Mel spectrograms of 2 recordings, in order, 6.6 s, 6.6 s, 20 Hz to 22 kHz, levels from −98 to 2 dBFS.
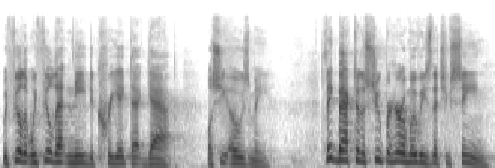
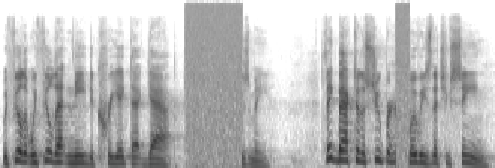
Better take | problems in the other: first | audio cutting out; filled with static; at 2.5 s for 1 s and at 5.5 s

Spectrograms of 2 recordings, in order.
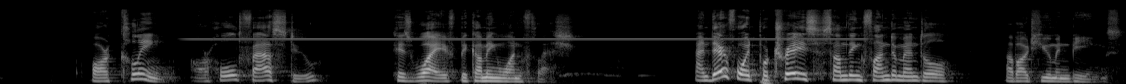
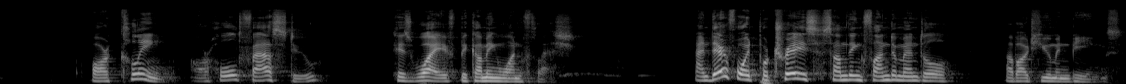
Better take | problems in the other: second | high-pitched whine; noticeable; from 2 to 8.5 s; 3.5 kHz, 15 dB below the speech

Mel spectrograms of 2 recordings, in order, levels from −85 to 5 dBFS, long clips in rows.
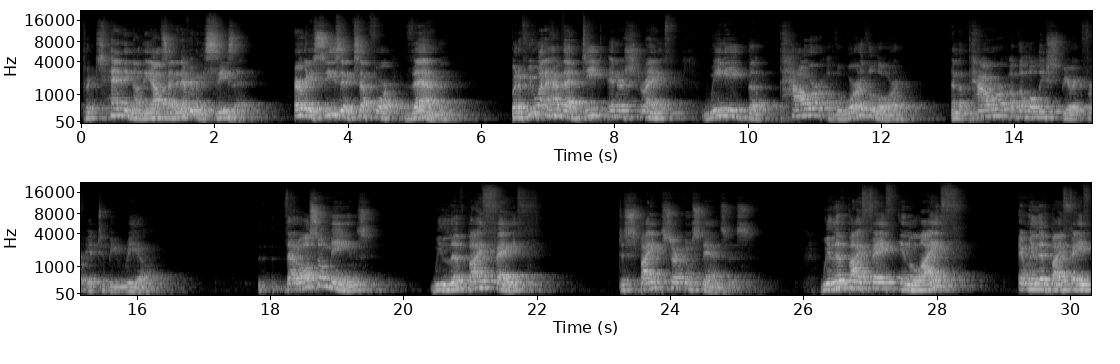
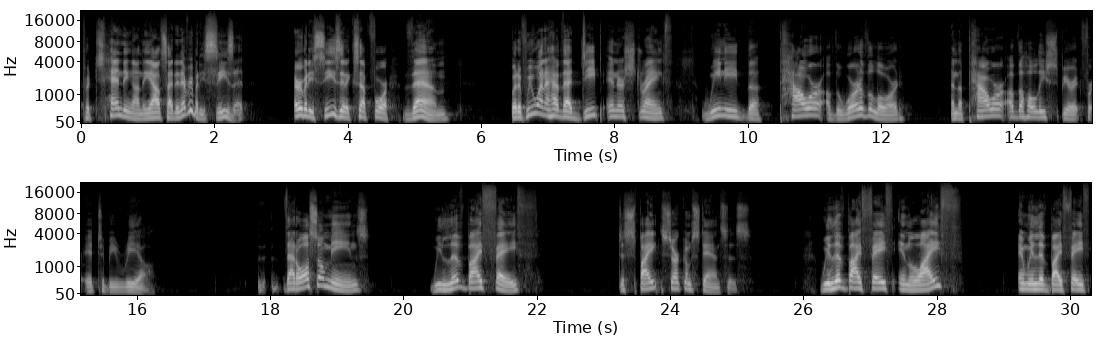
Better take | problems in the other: second | off-mic speech; far // room echo; noticeable; dies away in 0.7 s

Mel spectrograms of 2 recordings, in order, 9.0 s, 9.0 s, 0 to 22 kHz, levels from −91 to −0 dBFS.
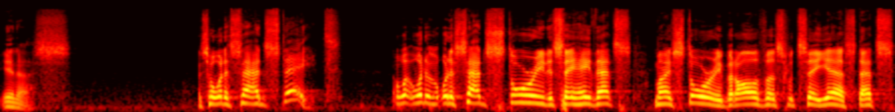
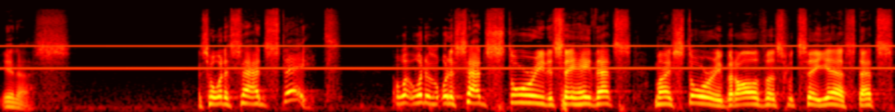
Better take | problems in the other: first | high-pitched whine; noticeable; throughout; 2 kHz, 15 dB below the speech

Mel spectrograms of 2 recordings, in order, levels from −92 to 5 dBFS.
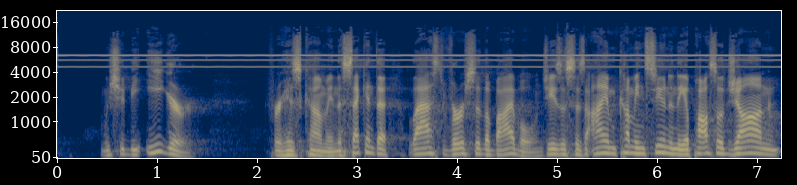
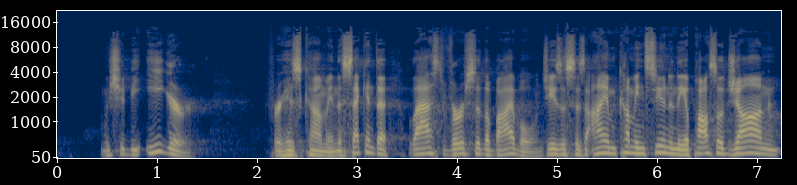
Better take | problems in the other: second | high-pitched whine; loud; throughout; 6.5 kHz, 6 dB below the speech

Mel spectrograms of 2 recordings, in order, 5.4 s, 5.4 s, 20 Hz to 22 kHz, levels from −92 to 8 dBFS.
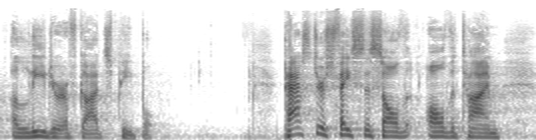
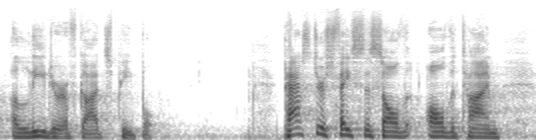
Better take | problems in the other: first | muffled; slightly; fading above 1.5 kHz

